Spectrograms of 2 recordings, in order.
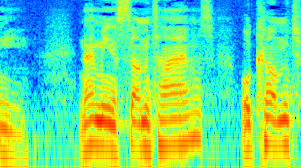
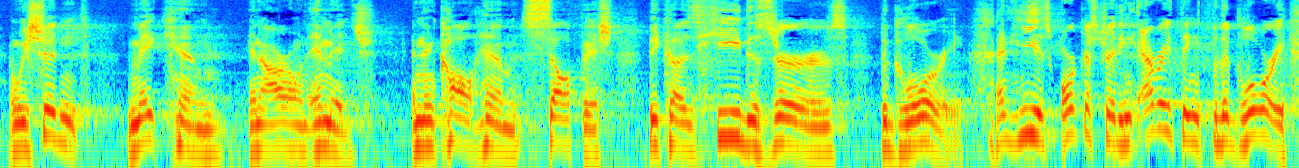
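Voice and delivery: ordinary talk

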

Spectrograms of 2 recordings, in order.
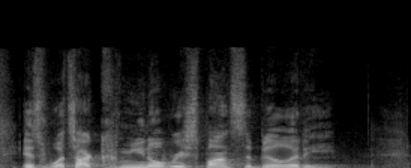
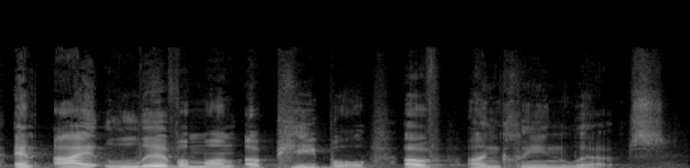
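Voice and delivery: slow, low, deliberate reading; word-by-word reading; 5 semitones lower, slower than usual. Shown as a demonstration. Preacher shows listeners Isaiah's own words, slow and deliberate. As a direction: spell out the verse slowly, dropping at the end. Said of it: "Look at the word".

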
